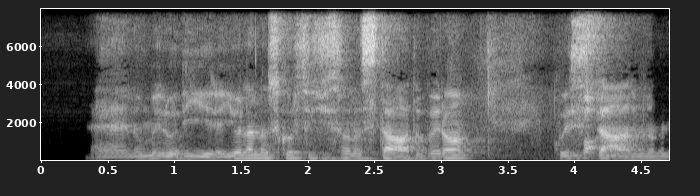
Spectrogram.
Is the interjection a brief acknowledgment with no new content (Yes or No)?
Yes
